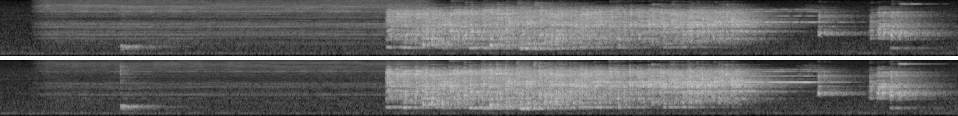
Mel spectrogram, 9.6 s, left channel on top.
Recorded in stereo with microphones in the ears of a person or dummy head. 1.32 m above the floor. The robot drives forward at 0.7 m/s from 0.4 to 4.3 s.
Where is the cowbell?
30° right (ahead or behind), 1.1 m; by 1.4 s 35° right (ahead or behind), 1.0 m.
